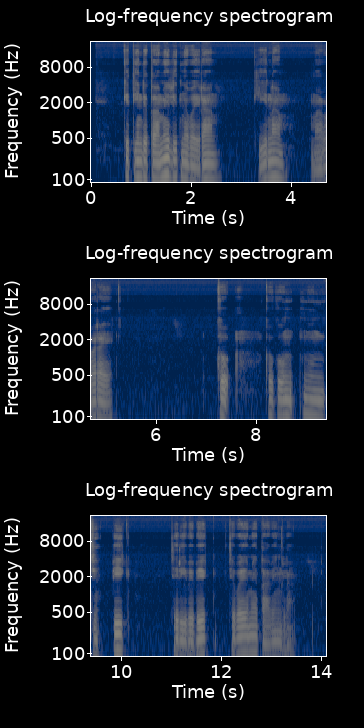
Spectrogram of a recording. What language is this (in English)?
Kalenjin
